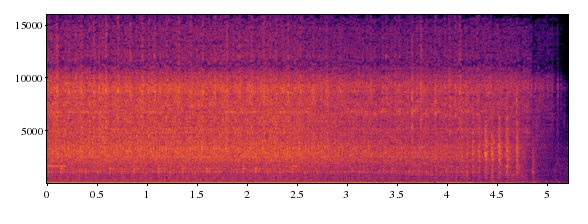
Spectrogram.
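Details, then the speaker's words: Triumph TR7 with twin HS6 SU carbs, choke pushed in: engine runs rough, sags and dies within seconds; cannot run without choke, running too lean on insufficient fuel. "As you can hear, there's absolutely no way she can start without choke. So she's obviously not getting enough fuel. Uh it's running far too lean."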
